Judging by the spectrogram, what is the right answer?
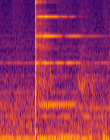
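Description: One crisp bell chime strikes near the start and its clear ringing overtones decay gradually across the rest of the moment, alone against a soft, quiet backdrop.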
